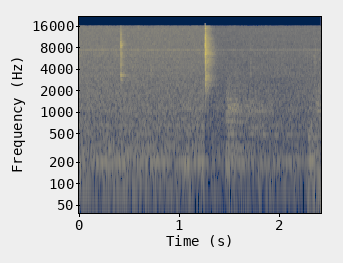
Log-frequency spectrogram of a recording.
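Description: Two small, sharp clicks, the second louder, as a diecast toy car is handled and picked up, over a steady low room hum.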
